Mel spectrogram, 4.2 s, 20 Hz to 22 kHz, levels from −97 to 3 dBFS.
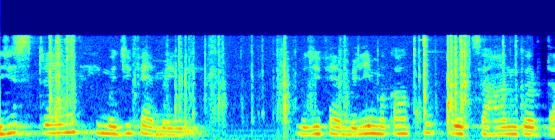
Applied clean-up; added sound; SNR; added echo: none; Cutlery, silverware; 8 dB; none.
